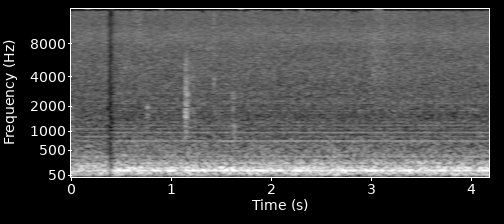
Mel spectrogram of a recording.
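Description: Computer keys clatter under typing.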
